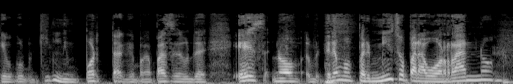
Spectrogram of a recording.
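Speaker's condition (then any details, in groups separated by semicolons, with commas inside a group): No condition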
